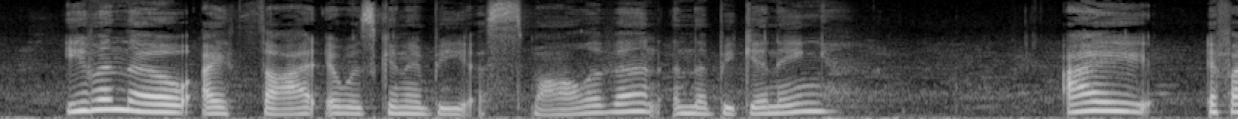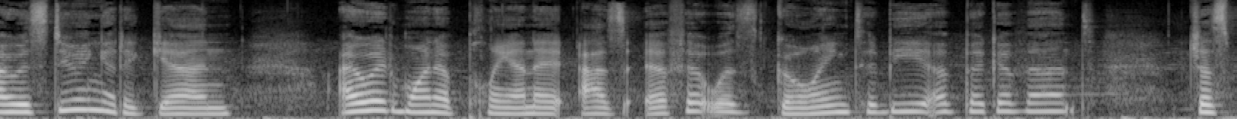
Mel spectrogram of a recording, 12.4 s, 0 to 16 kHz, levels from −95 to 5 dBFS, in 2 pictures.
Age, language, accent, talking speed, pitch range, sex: 20-39, English, American, 180 wpm, 180-225 Hz, female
